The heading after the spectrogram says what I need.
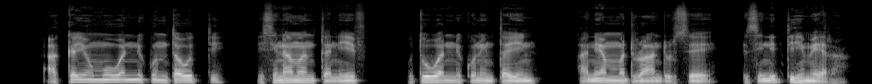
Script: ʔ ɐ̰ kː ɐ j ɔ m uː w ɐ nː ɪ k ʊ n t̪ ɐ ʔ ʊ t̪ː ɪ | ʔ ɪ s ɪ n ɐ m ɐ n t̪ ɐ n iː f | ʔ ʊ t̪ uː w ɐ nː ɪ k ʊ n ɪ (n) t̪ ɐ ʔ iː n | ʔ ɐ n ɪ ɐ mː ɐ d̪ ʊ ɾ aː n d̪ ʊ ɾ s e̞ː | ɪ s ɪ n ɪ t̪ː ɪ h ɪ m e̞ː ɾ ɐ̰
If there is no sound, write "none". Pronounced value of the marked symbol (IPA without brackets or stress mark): n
